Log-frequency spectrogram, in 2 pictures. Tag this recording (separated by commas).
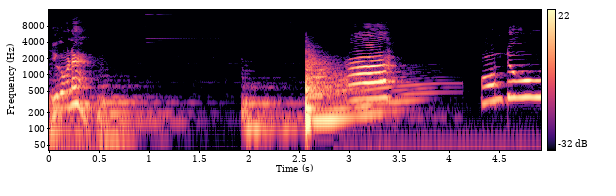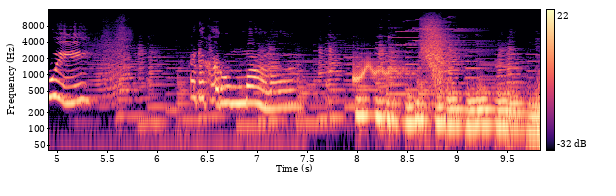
Snare drum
